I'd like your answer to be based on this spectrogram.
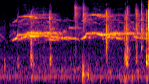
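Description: An aeroskeleton creature in a modded Minecraft game lets out a seagull-like cry, a string of thin, wavering whistled calls with short chirps.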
